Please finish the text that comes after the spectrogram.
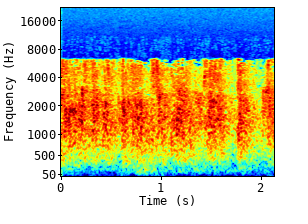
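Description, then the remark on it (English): Steady applause from an audience as the mic is handed over to HubSpot CEO J.D. Sherman, a dense wash of many hands clapping at an even level for about two seconds, with no voices over it. “Hold your applause, please.”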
